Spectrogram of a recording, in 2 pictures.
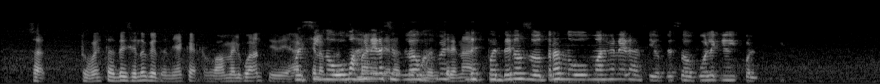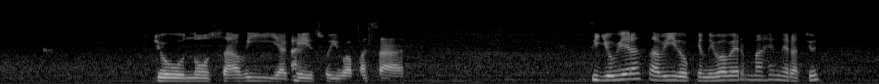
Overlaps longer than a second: present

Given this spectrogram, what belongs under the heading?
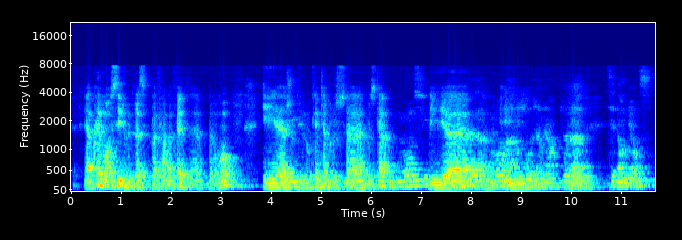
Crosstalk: present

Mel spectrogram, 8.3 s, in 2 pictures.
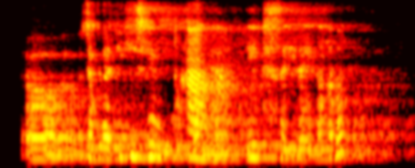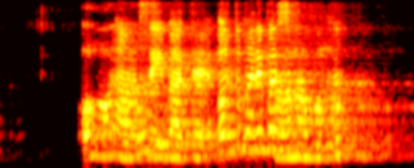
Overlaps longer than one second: none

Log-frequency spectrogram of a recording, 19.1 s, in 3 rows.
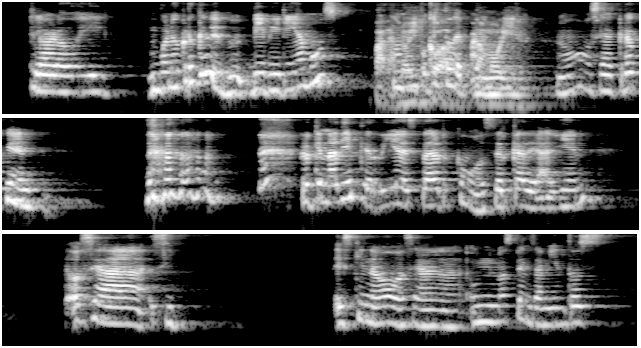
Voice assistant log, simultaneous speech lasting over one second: present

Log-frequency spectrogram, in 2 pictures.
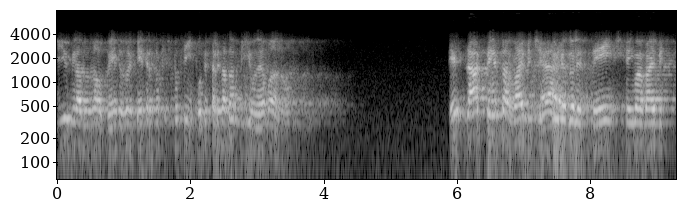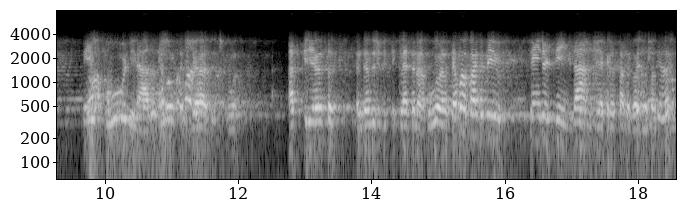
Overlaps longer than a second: present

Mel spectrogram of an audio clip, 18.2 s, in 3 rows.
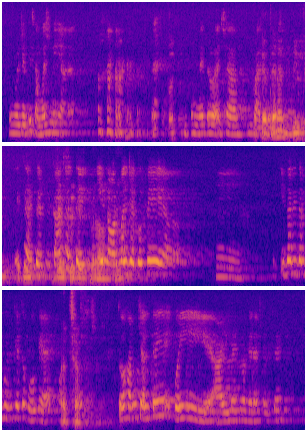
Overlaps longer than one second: present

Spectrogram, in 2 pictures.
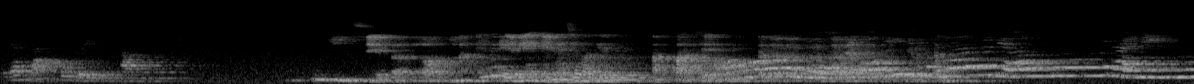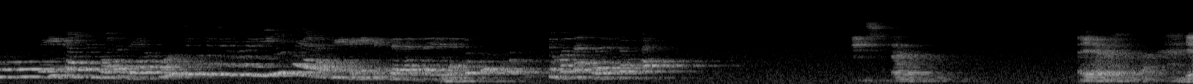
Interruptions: present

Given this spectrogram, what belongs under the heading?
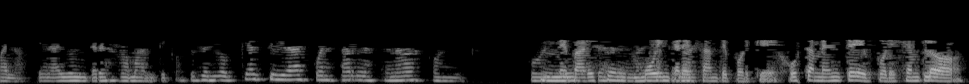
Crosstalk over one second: present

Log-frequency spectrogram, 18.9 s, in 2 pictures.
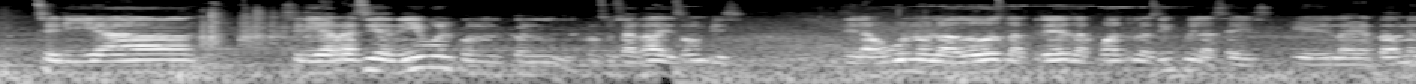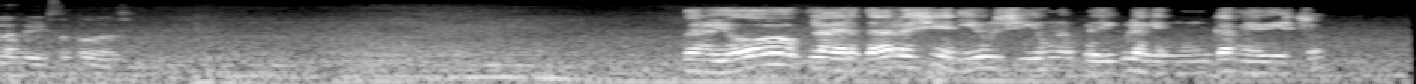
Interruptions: none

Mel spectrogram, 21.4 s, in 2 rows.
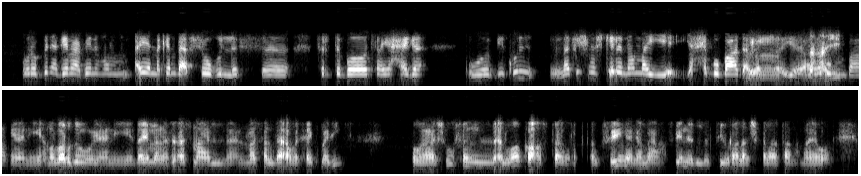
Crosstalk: present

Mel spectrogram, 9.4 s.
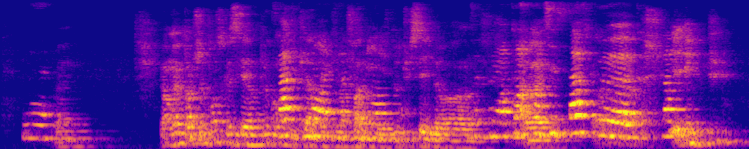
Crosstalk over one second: present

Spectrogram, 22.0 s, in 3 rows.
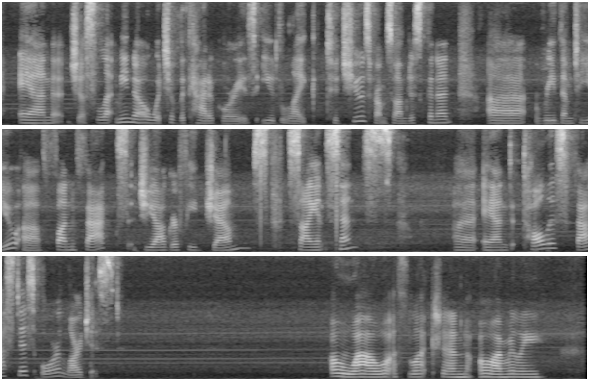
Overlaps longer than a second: none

